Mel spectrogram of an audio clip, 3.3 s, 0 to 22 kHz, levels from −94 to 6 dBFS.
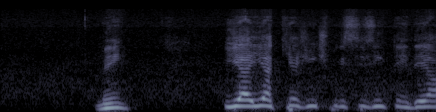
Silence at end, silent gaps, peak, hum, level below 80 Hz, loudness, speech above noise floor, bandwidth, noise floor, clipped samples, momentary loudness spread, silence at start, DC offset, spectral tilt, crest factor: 0 s; none; -24 dBFS; none; -82 dBFS; -45 LUFS; 27 dB; 16.5 kHz; -71 dBFS; under 0.1%; 11 LU; 0.7 s; under 0.1%; -5 dB/octave; 22 dB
